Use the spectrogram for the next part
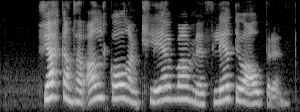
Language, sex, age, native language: Icelandic, female, 12, Icelandic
